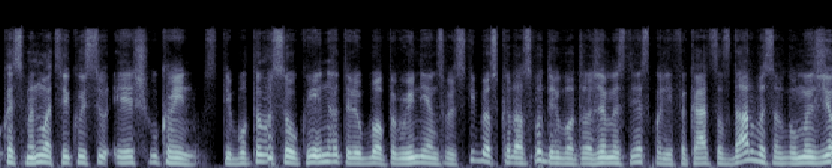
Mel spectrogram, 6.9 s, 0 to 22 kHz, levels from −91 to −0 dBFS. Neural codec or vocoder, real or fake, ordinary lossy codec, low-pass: codec, 16 kHz in and 24 kHz out, 0.4 kbps, LongCat-Audio-Codec, two codebook decoder; fake; Opus, 32 kbps; 10.8 kHz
